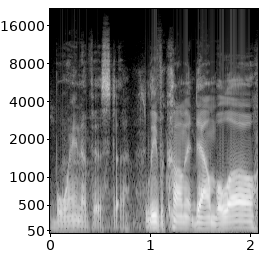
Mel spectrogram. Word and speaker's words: Buena Vista: might be saying it's Buena Vista, not Buena Vista. Well, this is kind of like Hurricane Utah isn't Hurricane Utah. The way they pronounce it here is Buena Vista, not Buena Vista.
